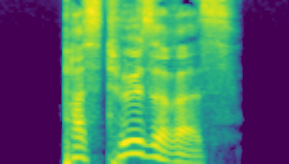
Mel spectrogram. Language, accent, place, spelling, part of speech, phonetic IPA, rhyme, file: German, Germany, Berlin, pastöseres, adjective, [pasˈtøːzəʁəs], -øːzəʁəs, De-pastöseres.ogg
- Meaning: strong/mixed nominative/accusative neuter singular comparative degree of pastös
